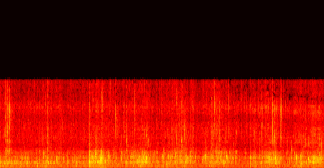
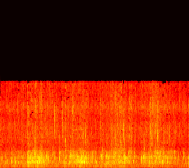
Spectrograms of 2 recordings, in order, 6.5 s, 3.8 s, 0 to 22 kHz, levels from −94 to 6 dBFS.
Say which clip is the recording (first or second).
second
